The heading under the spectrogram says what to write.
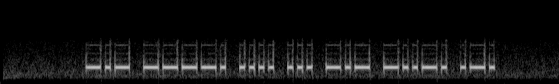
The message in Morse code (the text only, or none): K9HSK/R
